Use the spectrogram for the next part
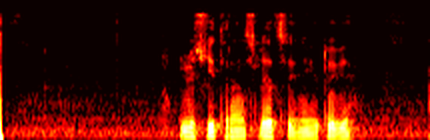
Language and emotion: Russian, neutral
